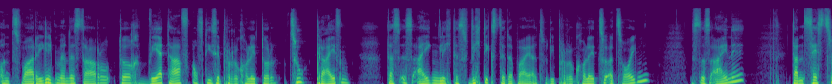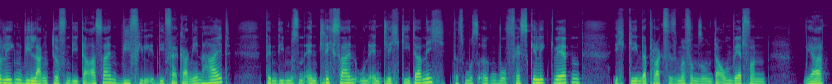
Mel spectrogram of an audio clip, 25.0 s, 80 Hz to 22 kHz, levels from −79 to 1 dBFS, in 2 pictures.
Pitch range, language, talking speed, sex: 115-140 Hz, German, 155 wpm, male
